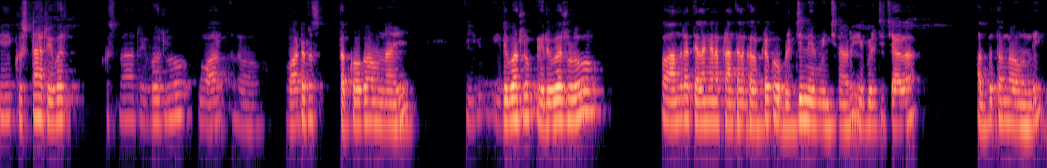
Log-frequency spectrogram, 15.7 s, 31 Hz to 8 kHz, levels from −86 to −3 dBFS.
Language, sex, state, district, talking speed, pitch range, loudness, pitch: Telugu, male, Telangana, Nalgonda, 90 wpm, 140-160 Hz, -23 LUFS, 150 Hz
